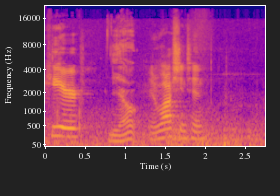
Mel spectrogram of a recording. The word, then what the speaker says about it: Washington: my favorite just don't say Washington please there's no r ather that is I'm sorry I don't mean to offend anyone but it is kind of annoying when people say Washington because that's not how you say it am I being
